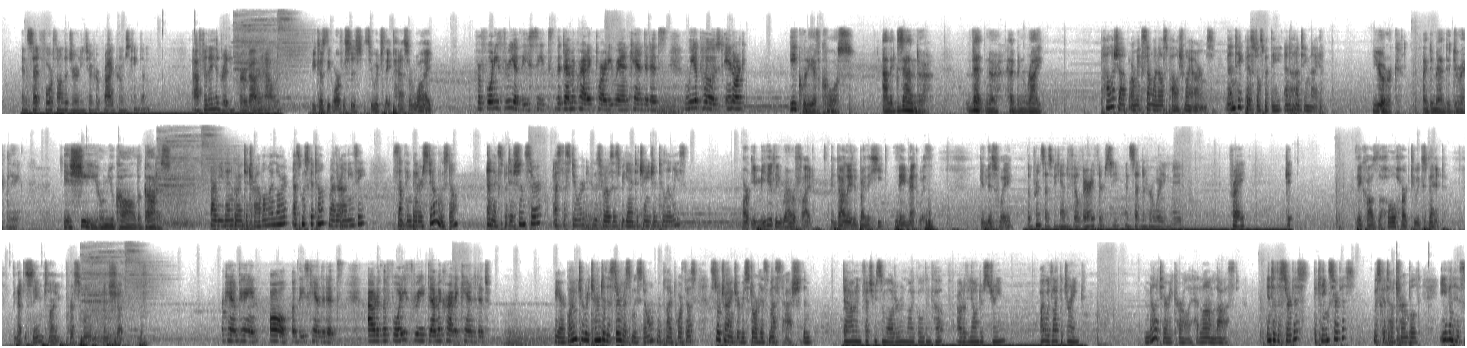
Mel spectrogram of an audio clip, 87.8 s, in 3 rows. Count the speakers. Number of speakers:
five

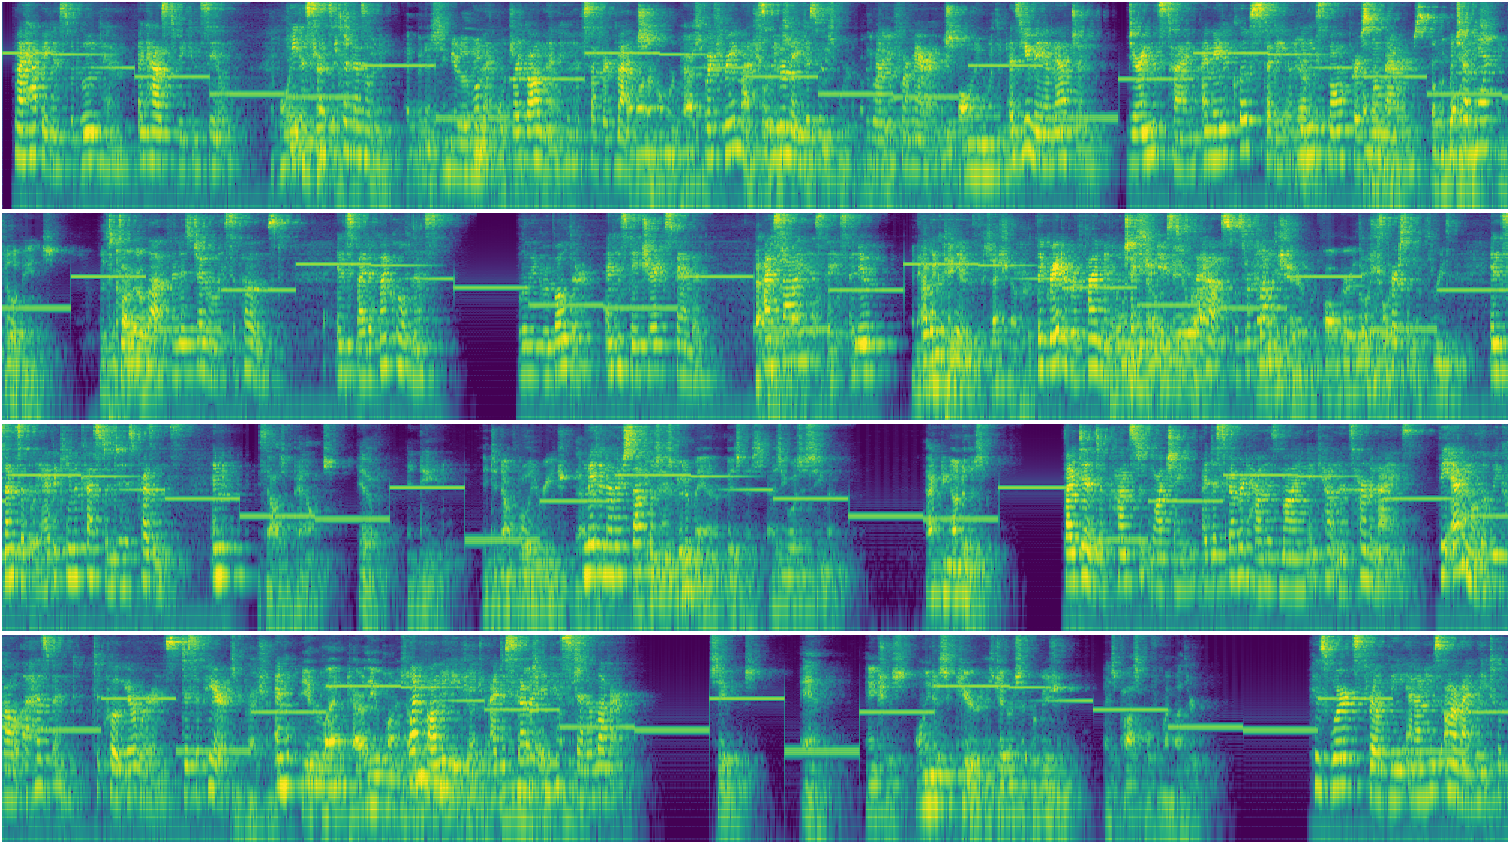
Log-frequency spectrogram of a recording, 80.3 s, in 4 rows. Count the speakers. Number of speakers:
two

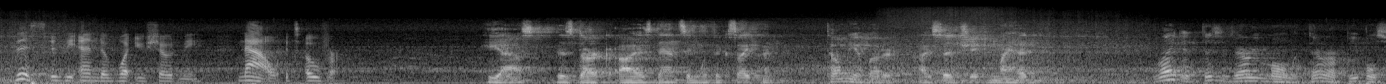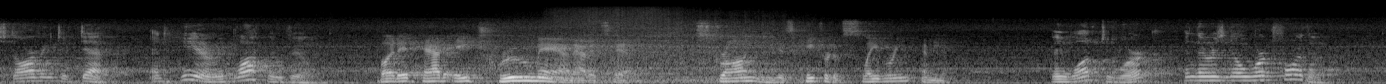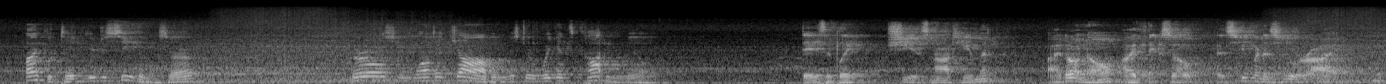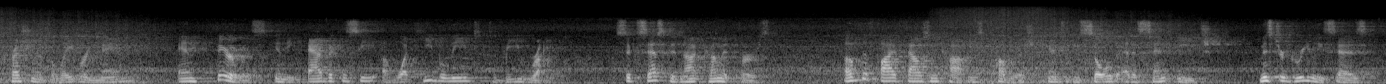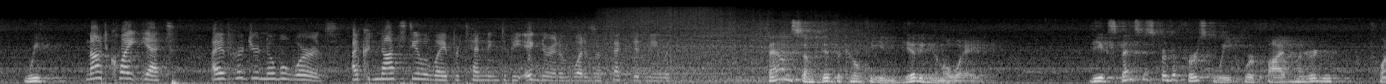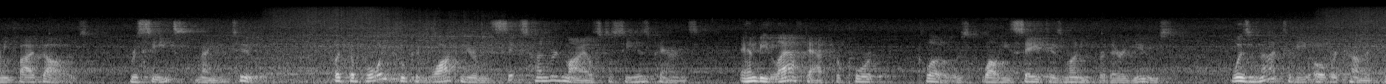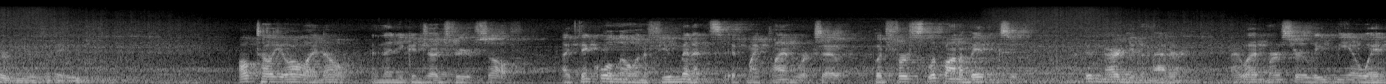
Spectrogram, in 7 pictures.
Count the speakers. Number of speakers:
four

